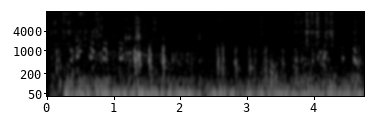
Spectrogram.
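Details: Guinea pig wanting food: short, soft squeaks repeated rapidly in quick bursts throughout, over steady rustling and patter of movement, with a low background hum.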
